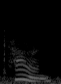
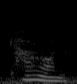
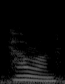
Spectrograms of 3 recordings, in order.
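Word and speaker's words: Charon: is a little off the name you heard wasn't Karen it was c h a r o n as in karon the Fairman of the Dead yep karon who in exchange for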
